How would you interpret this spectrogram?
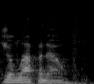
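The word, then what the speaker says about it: jalapeño: a state native pepper it's pronounced jalapeno oh okay sorry did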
